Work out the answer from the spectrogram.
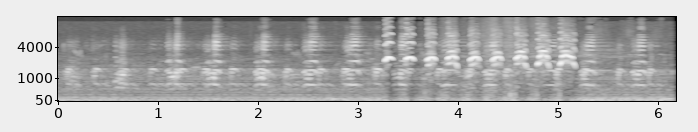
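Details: Osprey on a live-cam nest in Charlo, Montana, 30 August 2023, 23:23: softer lower calls from other birds, then a loud burst of about eight shrill whistled chirps in rapid succession.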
